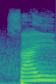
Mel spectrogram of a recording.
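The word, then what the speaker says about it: psi: Notation बहुत साई बोला जाता है। क्या बोलेंगे? पी, ठीक है, पी साइलेंट होता है।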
